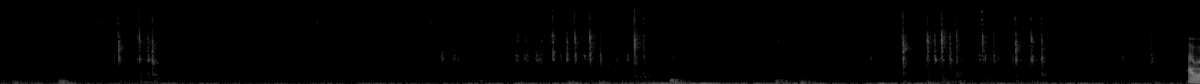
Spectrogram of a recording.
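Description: Computer keyboard typing in several short, faint bursts of keystrokes.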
